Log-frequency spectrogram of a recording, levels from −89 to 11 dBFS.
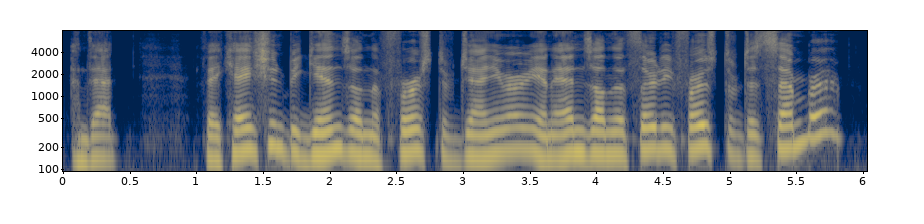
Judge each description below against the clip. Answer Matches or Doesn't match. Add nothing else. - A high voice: Doesn't match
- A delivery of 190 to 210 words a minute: Doesn't match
